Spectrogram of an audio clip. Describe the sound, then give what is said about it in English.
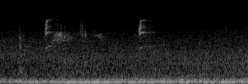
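A bird lets out a few short, shrill squawks spaced out over a couple of seconds, fairly faint against a steady low background hum, with no one talking. “That was a squawky.”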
